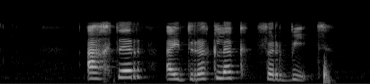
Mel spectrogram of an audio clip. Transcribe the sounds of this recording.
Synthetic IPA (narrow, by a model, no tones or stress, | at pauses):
ʔæχtər | œɥt̚drəkələkfərbit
